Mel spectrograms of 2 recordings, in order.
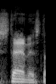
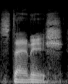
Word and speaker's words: Stannis: it's actually Stannis, not Stannish.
